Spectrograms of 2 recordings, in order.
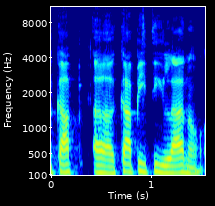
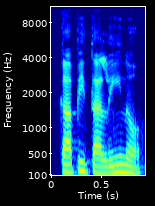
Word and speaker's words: Capitalino: anything, it would be a capitilano. How do you say it? Capitalino.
